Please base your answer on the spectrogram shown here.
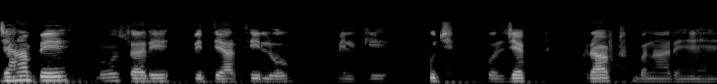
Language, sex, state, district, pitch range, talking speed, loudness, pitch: Hindi, male, Bihar, Lakhisarai, 130-150 Hz, 115 wpm, -27 LUFS, 135 Hz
